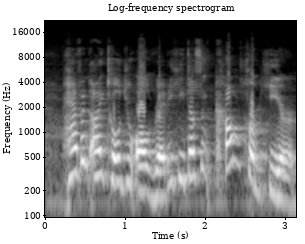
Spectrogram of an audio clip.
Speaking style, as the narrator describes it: cried Seven Stars impatiently

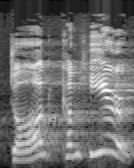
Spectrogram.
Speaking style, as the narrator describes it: cried Big Tiger

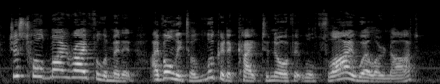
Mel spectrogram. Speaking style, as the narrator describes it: another soldier cried

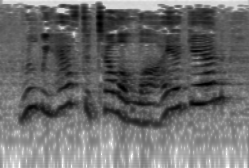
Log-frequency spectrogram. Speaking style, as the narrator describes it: asked Christian anxiously

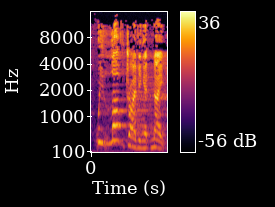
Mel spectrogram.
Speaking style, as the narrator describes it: cried Christian

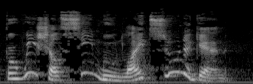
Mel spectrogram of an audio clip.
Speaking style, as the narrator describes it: cried Seven Stars

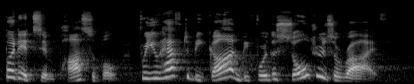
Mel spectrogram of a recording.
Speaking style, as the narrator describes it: cried Seven Stars

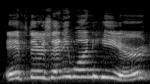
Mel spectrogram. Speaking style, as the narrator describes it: shouted Good Fortune

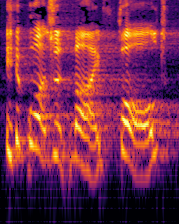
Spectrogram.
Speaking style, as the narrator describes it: sobbed Turakina

